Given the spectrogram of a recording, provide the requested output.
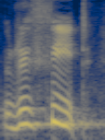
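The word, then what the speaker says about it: receipt: नॉट रिसीप्ट, इट्स रिसीट, तो यहाँ जो पी है वो हमारा एक साइलेंट लेटर है, तो सही प्रोनाउंसिएशन क्या है, रिसीट।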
